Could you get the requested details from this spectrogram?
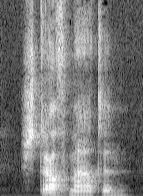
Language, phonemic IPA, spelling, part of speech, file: Dutch, /ˈstrɑfmatə(n)/, strafmaten, noun, Nl-strafmaten.ogg
- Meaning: plural of strafmaat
